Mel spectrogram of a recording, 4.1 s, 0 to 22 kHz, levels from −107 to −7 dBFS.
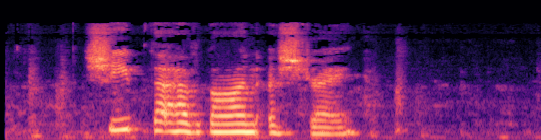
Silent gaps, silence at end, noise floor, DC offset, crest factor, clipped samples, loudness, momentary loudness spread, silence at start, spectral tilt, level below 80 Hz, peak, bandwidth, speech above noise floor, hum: none; 1.05 s; -57 dBFS; under 0.1%; 18 dB; under 0.1%; -17 LUFS; 16 LU; 0.25 s; -4.5 dB/octave; -56 dBFS; -2 dBFS; 11 kHz; 39 dB; none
